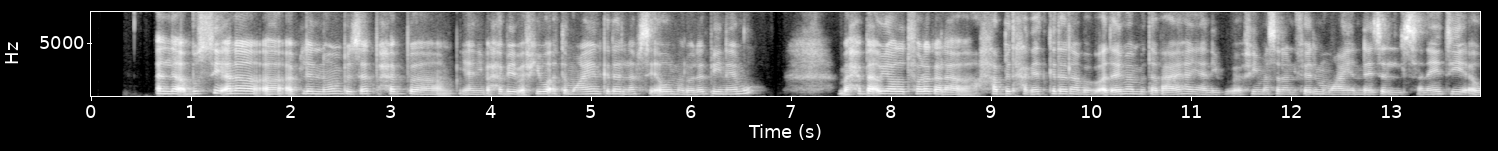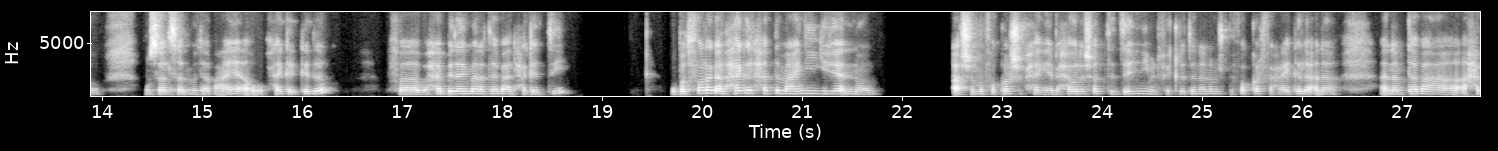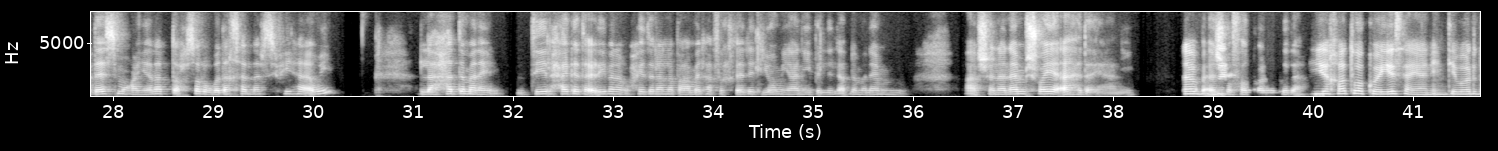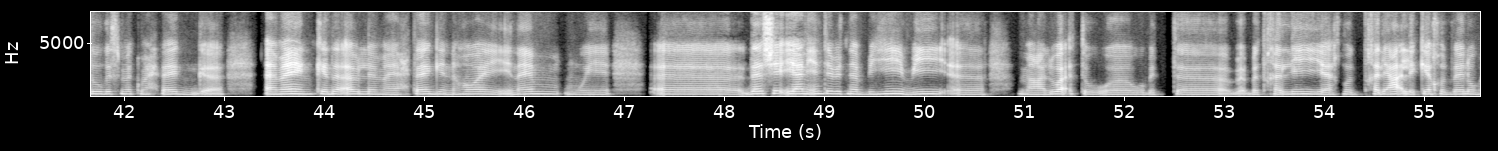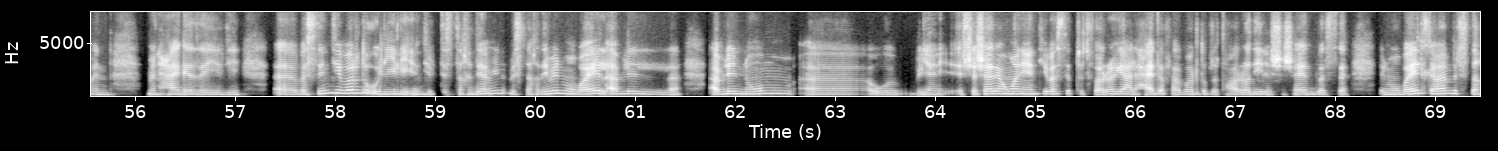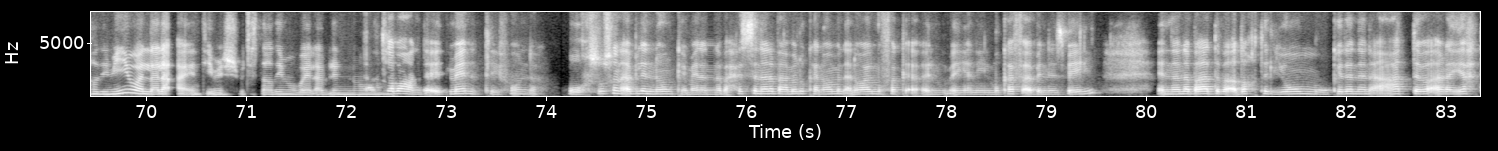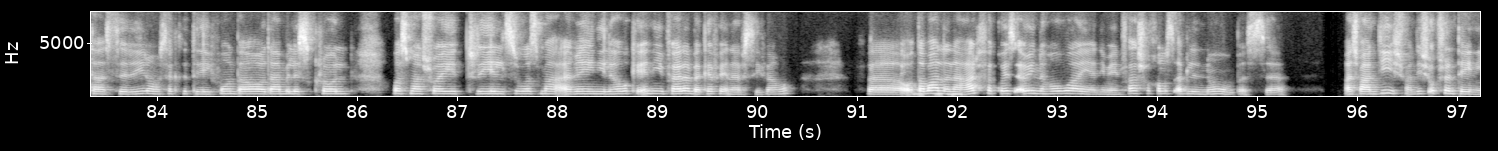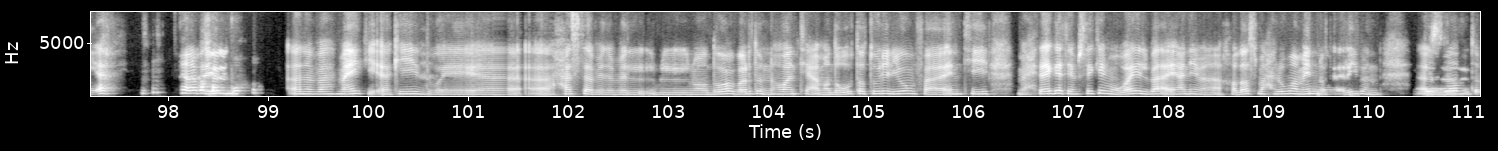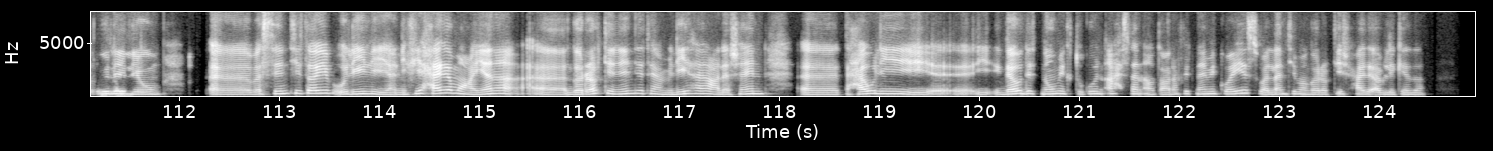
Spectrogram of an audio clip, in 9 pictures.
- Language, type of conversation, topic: Arabic, advice, إزاي أقدر أنام لما الأفكار القلقة بتفضل تتكرر في دماغي؟
- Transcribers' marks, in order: tapping; in English: "scroll"; in English: "Reels"; "بس" said as "بَش"; in English: "أوبشن"; laughing while speaking: "يعني أنا باحبه"; chuckle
